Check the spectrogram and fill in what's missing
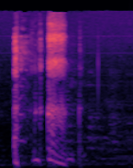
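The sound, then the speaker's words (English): A person vocally imitates a cat hacking up a hairball: a couple of harsh, throaty retching bursts followed by a short sputter, loud, with no other talking. “Spits out a hairball.”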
